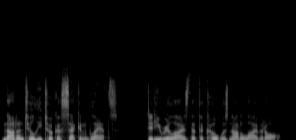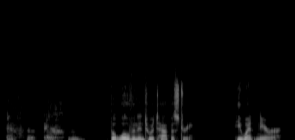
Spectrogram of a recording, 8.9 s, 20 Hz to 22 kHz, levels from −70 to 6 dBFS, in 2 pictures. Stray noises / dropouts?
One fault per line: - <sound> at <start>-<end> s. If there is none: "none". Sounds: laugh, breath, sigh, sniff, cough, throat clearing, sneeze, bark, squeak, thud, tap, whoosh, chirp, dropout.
- cough at 4.5-5.7 s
